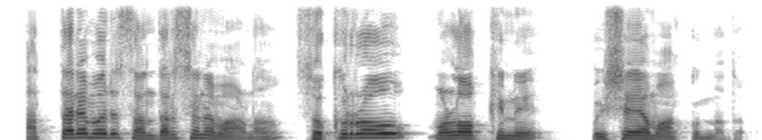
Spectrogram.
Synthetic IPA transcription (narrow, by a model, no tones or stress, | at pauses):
ɐt̪ːɐɾɐmo̞ɾusɐnd̪ɐrɕɐnɐma̰ːɳɨsokʰuroʋmɐɭo̞ːkːinɨ | ʋiʂɐjɐmaːkːunːɐ̰ðɨ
